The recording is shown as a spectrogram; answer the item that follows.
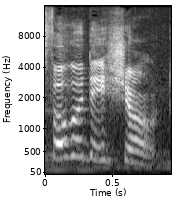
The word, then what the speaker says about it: Fogo de Chão: Like, I thought it was Fogo de Chão, but it's Fogo de Chão. Is how they pronounced it to us today because they corrected people at our table.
